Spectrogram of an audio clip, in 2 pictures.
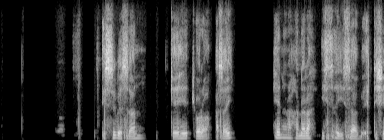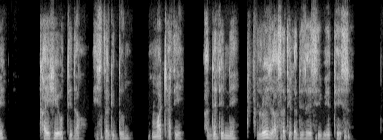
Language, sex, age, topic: Gamo, male, 25-35, government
